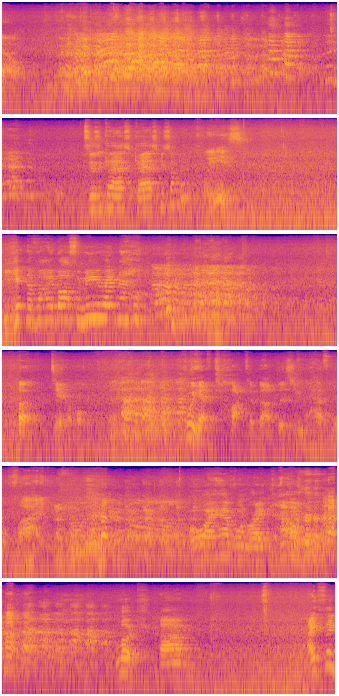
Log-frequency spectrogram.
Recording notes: This one is coming to you from the 2016 Detroit Improv Festival! Recorded live at Go! Comedy Theater in Ferndale, MI, in front of an awesome crowd at a festival packed with some incredible talent. This is the first of five special episodes all recorded at DIF this year!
